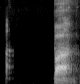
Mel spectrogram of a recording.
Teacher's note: इनका उच्चारण स्थान क्या है जी? ओष्ठ, दोनों होंठ।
